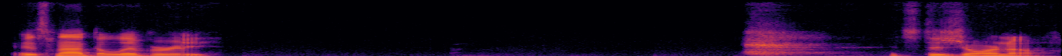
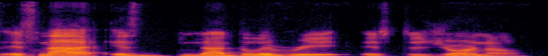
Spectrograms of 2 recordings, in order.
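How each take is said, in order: First: There is a long pause before the second part. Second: There is only a short pause before the second part. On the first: The speaker calls it right. "It really should be" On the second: The speaker calls it wrong. "he said there needs to be a longer pause between"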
